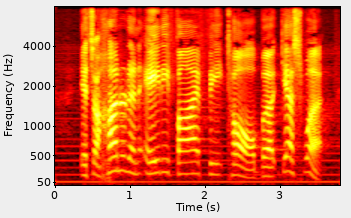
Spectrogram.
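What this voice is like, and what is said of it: Usual voice. Nothing is said of it.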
